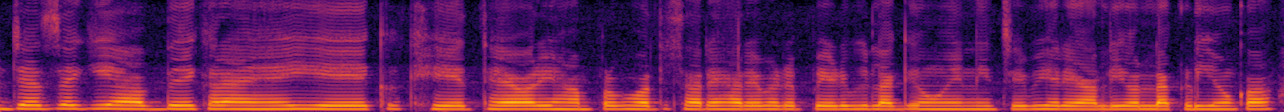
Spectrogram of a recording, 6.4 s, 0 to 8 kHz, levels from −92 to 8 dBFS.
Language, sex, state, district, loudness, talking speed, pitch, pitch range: Hindi, female, Madhya Pradesh, Bhopal, -16 LUFS, 270 wpm, 240 Hz, 235-245 Hz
